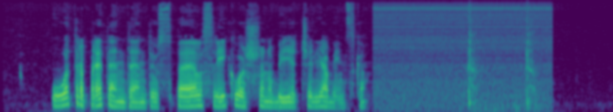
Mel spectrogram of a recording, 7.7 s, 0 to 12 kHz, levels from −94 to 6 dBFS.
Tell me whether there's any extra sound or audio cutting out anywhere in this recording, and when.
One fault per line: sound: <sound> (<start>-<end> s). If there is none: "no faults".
sound: cough (5.8-6.8 s)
